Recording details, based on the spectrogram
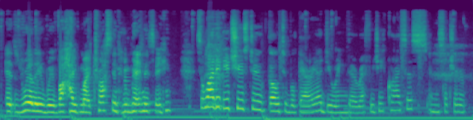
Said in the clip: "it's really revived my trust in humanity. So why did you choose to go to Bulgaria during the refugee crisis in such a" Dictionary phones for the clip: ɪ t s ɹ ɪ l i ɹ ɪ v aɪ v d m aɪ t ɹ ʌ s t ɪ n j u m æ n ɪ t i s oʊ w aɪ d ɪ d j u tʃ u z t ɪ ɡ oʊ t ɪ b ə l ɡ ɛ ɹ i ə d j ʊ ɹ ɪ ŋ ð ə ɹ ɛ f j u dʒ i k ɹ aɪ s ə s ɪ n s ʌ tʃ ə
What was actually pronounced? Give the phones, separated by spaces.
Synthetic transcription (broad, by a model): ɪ t s ɹ ɪ l i ɹ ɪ v aɪ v m aɪ t ɹ ʌ s t ɪ n j u m æ n ɪ t i s oʊ w aɪ d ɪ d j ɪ tʃ u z t ɪ ɡ oʊ t ɪ b ə l ɡ ɛ ɹ i ə d j ʊ ɹ ɪ ŋ ð ə ɹ ɛ f j u dʒ i k ɹ aɪ s ə s ɪ n s ʌ tʃ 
